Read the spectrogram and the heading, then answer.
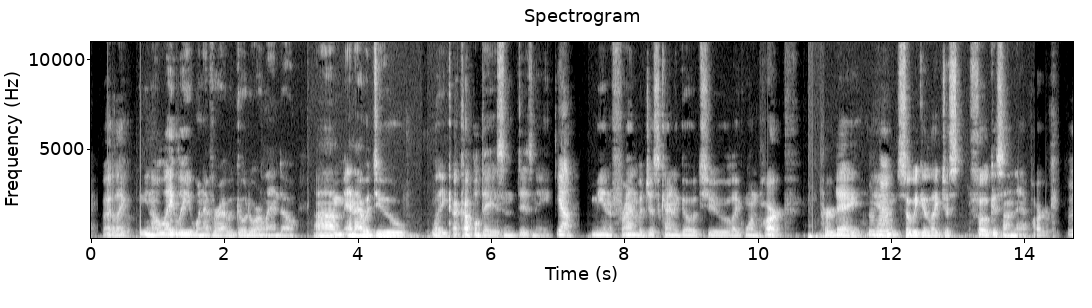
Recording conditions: distortion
